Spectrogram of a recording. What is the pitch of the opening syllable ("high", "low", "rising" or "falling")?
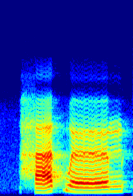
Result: rising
